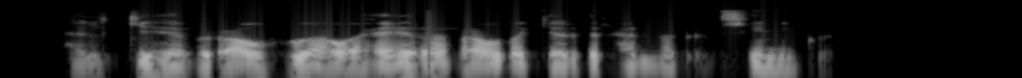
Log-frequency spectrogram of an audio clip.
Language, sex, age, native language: Icelandic, male, 50-59, Icelandic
